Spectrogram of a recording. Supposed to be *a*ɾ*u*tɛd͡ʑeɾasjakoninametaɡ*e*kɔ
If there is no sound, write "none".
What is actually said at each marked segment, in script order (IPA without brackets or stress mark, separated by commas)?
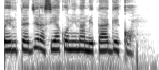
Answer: e, u, e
